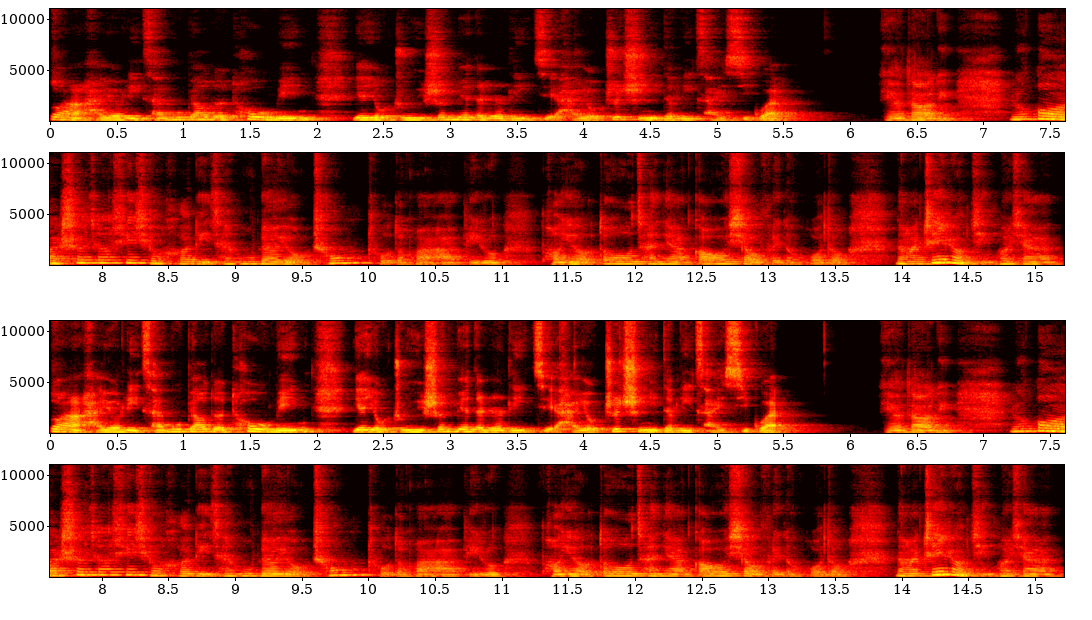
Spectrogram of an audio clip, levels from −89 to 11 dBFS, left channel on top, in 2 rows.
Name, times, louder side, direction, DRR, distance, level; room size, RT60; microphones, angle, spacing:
voice 1, 0.0-5.5, right 2 dB, 60° right, 9 dB, 0.6 m, -21 dB
voice 2, 6.2-15.1, equal, ahead, 3 dB, 0.7 m, -26 dB
5.0 x 3.8 x 4.9 m, 0.64 s
head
